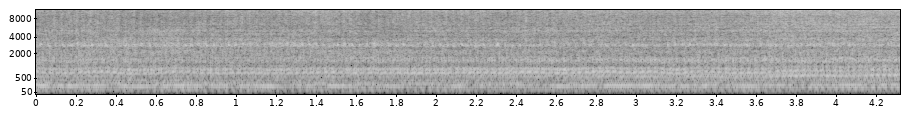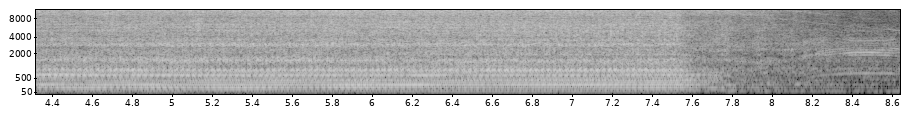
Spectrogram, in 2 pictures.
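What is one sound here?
A diesel truck engine roars loudly under heavy strain.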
